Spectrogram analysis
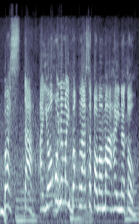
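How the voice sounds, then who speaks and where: A woman's voice: high-pitched, fairly quick, music in the background, natural voice. A woman playing an angry, intolerant mother in a radio drama, scolding in exasperation with a Filipino accent. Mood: stern, threatening.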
